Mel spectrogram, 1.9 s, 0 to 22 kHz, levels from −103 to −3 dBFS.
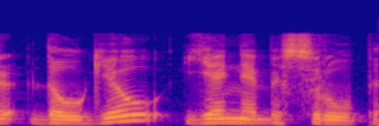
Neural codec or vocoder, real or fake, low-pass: none; real; 7.2 kHz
